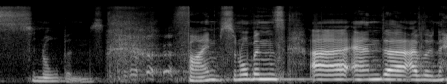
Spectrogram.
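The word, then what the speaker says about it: St Albans: Snorbins, I got to say it like that.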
